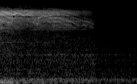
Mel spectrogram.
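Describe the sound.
A person hisses like a snake through the teeth: one steady, sharp sibilant hiss lasting just under a second, then cutting off abruptly to quiet.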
